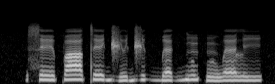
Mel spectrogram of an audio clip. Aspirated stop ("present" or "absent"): absent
